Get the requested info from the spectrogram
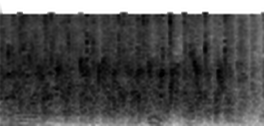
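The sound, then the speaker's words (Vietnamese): A crowd applauds a singer steadily, a dense wash of many hands clapping at full volume with a faint murmur of voices mixed in, tapering slightly at the end. “Cái câu mình không có quên được là người ta nói là lăng hay nhờ tiếng pháo mà ca sĩ hát hay nhờ tiếng vỗ tay, mà ca sĩ mà muốn ca sĩ mà hát hay thì phải vỗ tay thì ca sĩ mới hát hay được, cho nên phải cho đồng vỗ tay nữa.”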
